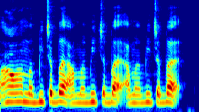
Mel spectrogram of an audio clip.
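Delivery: plain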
